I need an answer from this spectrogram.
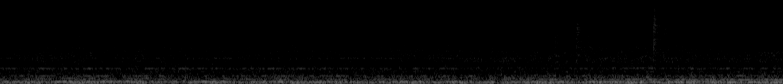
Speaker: the gas water heater is currently heating that's what that whooshing sound is in the background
